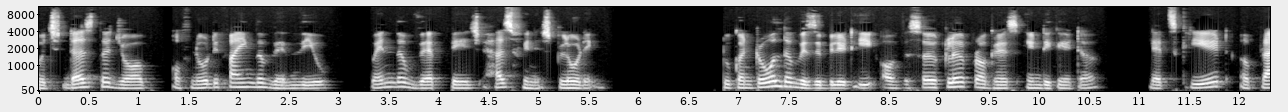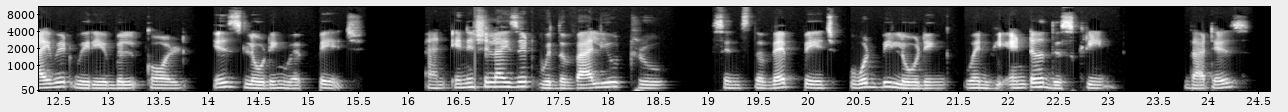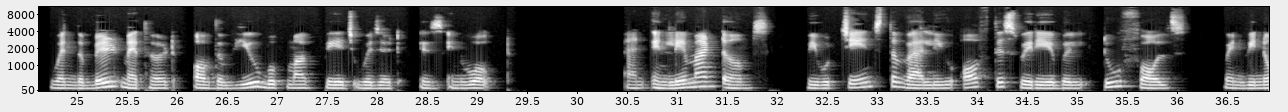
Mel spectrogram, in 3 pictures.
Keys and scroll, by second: 4.5 shift+p, 4.7 shift+Return, 13.5-16.8 typing, 34.5 super+c, 36.3 super+Right, 36.4 super+v.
